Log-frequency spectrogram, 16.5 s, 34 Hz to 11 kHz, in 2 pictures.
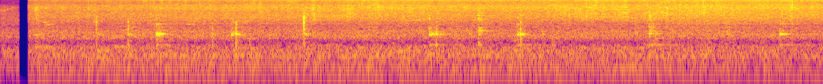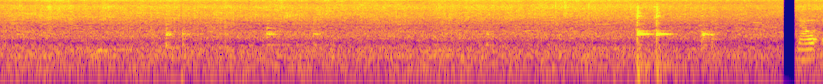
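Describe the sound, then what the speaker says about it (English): Onion and garlic sautéing in two tablespoons of grapeseed oil for chili bean soup, a steady low sizzle with occasional stirring scrapes and faint clicks, heard alone without talk. "First we're gonna saute the onion and garlic in 2 tablespoons of grapeseed oil, and we're gonna saute it until fragrant."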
